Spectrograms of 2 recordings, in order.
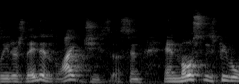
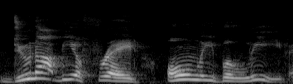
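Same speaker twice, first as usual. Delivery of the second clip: louder, slow firm command; firm reassurance; 4 semitones higher, 9 dB louder than usual. Acted. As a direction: reassure him firmly, slowing at the end. Jesus reassures the grieving father.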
